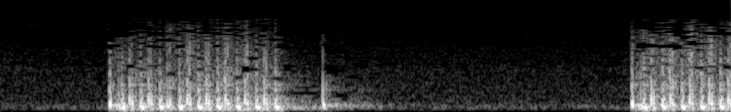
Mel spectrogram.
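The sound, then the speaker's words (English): Telephone dial pulses tapping out nines, sent out to a repeater: a quick, even burst of about nine loud clicks, a lone click, a quiet gap, then another rapid run of pulses starts. No one speaks. “Now here's my doing niner, niner, niner, niner.”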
